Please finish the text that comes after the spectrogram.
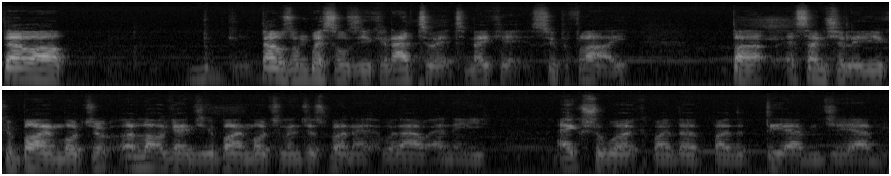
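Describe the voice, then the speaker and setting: Mid-pitched man, casual review co-host. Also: little pitch movement, fairly quick, a bit bright.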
